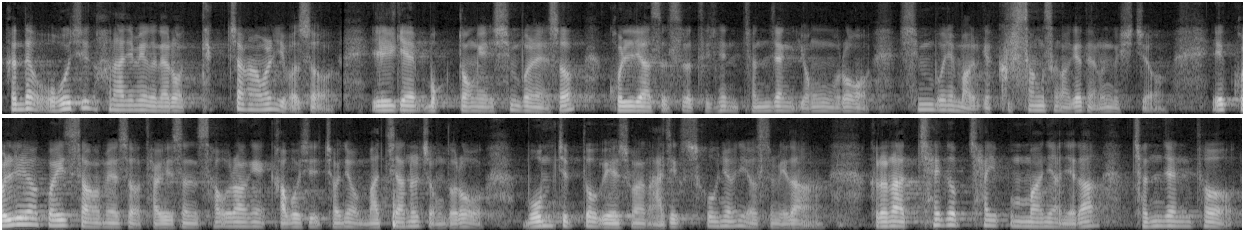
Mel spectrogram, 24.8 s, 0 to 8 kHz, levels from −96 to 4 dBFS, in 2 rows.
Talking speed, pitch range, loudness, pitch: 285 characters per minute, 100-125 Hz, -26 LUFS, 115 Hz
